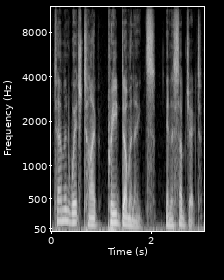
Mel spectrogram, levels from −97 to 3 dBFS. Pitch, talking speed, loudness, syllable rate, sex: 110 Hz, 135 wpm, -19 LUFS, 6.1 syllables/s, male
